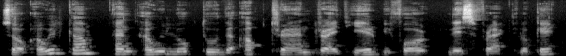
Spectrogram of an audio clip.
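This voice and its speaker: Guy a bit sick walking thru a chart lesson, mid pitch, keeps saying okay. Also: measured pace, poor audio. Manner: repetitive, checks in with "okay?". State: slightly sick voice. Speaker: trading mentor.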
